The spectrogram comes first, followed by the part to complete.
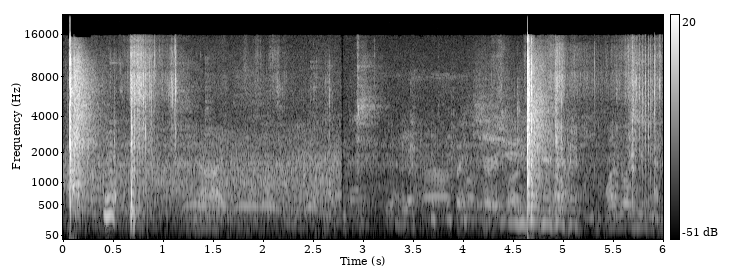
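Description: A sword blade striking and cutting a plastic drinks bottle on a post: a sharp crack right at the start, with a second, smaller knock under a second later. Another sharp crack comes about four and a half seconds in.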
